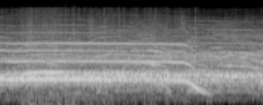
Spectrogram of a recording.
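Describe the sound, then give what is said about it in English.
A large audience at a question session cheers loudly to vote by applause for which side asks the next question, a dense wall of high-pitched screams and whoops sustained for a few seconds, with some voices sliding downward near the end. “Oh, we're going to go by audience applause.”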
